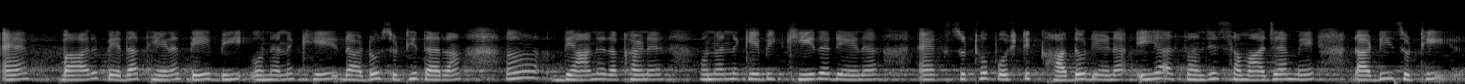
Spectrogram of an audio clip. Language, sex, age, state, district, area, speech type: Sindhi, female, 18-30, Rajasthan, Ajmer, urban, spontaneous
